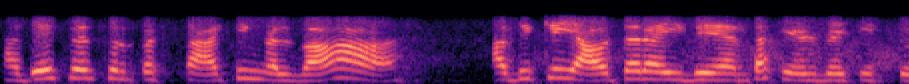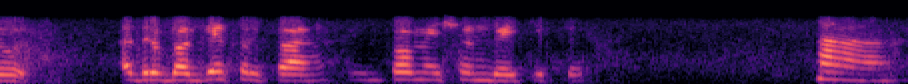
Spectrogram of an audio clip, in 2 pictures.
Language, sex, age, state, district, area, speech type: Kannada, female, 45-60, Karnataka, Tumkur, rural, conversation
